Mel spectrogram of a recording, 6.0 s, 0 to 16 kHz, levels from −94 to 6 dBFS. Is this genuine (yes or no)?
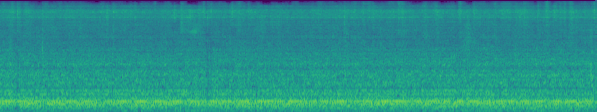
no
